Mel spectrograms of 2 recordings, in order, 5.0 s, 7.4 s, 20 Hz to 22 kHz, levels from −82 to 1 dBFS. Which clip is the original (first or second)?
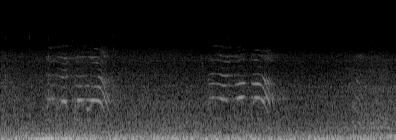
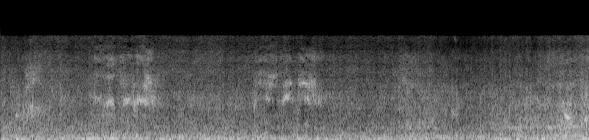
first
